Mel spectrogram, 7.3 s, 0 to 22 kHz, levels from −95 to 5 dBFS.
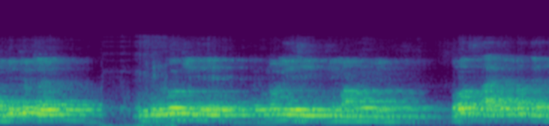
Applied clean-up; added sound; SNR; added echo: neural separator model SepFormer DNS4.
